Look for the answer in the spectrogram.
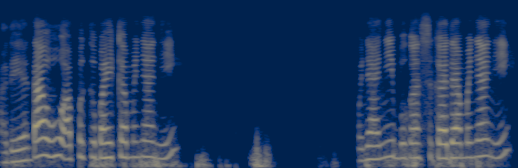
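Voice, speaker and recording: A woman's voice: sits high, steady tone, moderate pace, dry recording, muffled recording. A woman with a Malaysian accent, a reading teacher running a live online class, chatty, full of fillers, and often putting questions to her viewers.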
